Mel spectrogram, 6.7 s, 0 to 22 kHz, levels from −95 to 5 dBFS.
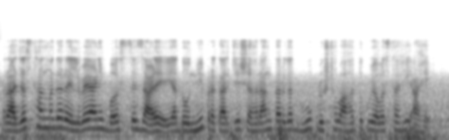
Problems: none marked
